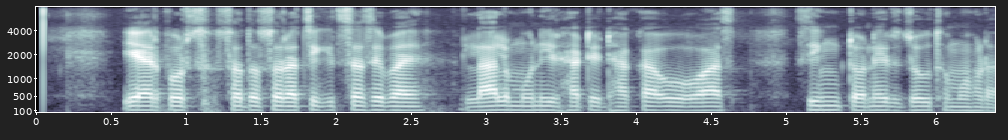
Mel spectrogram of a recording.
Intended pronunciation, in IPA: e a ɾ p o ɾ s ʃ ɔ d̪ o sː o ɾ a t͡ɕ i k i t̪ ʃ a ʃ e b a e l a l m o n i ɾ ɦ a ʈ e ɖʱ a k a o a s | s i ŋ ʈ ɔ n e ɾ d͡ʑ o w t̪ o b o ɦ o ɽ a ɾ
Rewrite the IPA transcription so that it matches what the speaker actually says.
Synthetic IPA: e a ɾ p o ɾ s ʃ ɔ d̪ o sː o ɾ a t͡ɕ i k i t̪ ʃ a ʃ e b a e l a l m o n i ɾ ɦ a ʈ e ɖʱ a k a o a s | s i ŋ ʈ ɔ n e ɾ d͡ʑ o w t̪ʰ o m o ɦ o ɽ a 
